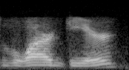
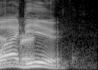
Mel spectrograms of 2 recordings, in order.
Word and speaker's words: voir dire: And then a second word, D-I-R-E, it's pronounced voir dire. – Okay. Is that really how it's pronounced? – I actually looked it up before. – Oh, really? – How to pronounce it, because I couldn't remember. Voir dire.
